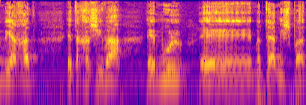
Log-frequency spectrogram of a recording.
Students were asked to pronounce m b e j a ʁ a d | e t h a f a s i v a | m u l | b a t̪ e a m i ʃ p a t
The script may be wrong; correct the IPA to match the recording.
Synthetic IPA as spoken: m b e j a χ a d | e t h a χ a ʃ i v a | m u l | b a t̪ e a m i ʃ p a t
